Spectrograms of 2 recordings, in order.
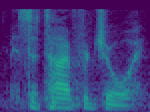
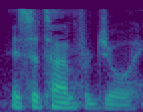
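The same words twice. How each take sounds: No difference in how they are said.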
